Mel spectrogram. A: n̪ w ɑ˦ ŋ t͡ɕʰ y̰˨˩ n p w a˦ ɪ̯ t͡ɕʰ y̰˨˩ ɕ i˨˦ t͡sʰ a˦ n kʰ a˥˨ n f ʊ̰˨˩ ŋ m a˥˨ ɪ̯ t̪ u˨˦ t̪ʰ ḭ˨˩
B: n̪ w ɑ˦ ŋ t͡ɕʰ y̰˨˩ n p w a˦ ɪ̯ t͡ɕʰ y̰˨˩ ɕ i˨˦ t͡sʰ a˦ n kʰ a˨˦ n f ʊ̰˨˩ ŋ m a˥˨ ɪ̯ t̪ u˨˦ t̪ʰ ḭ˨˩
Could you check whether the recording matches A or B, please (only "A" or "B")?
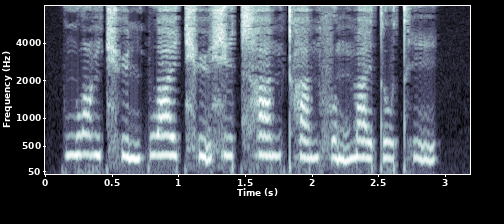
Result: B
